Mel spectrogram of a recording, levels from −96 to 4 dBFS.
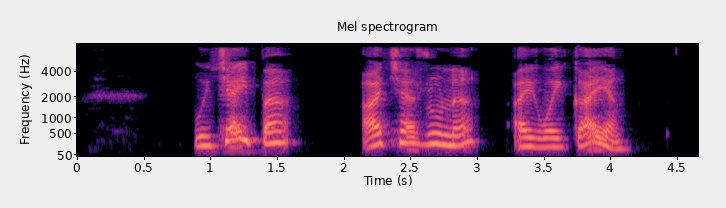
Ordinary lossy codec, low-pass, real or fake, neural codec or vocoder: AAC, 32 kbps; 7.2 kHz; real; none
